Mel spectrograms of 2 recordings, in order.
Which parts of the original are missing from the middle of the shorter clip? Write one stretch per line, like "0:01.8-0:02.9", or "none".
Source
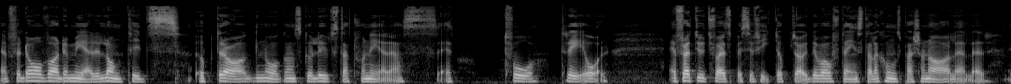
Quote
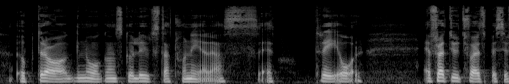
0:04.9-0:05.5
